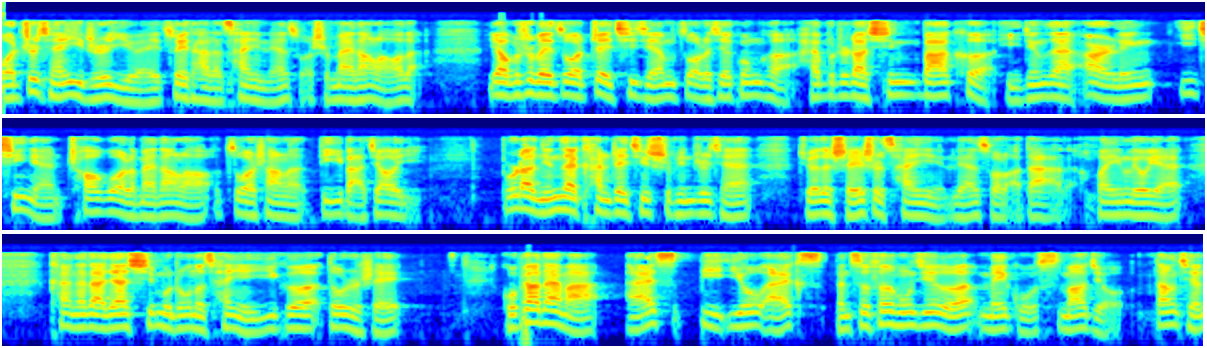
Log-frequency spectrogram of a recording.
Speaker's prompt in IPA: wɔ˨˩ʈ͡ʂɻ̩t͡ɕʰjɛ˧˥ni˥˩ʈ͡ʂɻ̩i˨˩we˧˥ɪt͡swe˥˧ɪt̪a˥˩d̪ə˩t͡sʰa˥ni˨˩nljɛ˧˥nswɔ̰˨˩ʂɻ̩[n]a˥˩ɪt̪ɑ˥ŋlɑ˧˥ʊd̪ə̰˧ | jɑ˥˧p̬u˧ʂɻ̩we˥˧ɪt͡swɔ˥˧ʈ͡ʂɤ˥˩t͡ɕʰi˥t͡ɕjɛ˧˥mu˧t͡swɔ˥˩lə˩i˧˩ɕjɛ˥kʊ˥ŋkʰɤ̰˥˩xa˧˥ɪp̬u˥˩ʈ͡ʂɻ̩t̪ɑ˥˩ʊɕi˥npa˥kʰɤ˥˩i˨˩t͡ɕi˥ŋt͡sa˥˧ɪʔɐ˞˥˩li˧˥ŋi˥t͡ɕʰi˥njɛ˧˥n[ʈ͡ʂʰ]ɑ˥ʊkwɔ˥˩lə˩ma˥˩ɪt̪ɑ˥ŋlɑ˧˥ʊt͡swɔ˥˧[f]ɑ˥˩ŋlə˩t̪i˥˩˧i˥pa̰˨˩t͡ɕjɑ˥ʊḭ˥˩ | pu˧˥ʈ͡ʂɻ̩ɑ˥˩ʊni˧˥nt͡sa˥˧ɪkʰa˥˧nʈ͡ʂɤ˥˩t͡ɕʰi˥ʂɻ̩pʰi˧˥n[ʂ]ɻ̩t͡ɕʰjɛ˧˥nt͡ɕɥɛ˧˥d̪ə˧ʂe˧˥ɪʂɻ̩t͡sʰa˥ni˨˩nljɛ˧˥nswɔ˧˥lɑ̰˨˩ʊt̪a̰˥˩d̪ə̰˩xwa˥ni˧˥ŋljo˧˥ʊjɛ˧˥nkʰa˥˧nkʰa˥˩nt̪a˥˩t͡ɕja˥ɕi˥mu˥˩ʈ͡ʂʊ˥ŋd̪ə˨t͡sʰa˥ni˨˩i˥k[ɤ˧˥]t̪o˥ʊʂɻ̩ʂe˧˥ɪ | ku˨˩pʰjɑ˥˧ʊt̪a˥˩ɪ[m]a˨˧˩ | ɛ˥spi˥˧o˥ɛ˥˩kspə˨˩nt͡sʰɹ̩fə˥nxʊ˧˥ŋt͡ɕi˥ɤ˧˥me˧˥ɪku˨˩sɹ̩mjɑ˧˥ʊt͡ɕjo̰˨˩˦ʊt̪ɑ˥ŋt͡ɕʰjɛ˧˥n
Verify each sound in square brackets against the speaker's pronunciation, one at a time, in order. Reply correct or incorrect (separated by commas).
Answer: incorrect, correct, incorrect, incorrect, incorrect, correct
